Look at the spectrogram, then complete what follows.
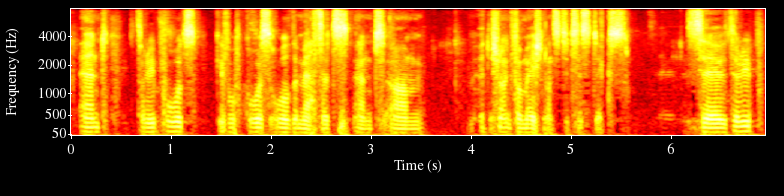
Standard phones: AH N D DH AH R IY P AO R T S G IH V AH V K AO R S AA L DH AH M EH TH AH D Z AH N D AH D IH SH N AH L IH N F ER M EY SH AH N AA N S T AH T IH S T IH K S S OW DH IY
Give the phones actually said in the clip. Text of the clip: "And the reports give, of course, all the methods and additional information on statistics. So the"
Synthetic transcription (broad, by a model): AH N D DH AH R IY P AO R T S G IH V AH V K AO R S AA L DH AH M EH TH AH D Z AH N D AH D IH SH N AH L IH N F ER M EY SH AH N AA N S T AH T IH S T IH K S S OW DH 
